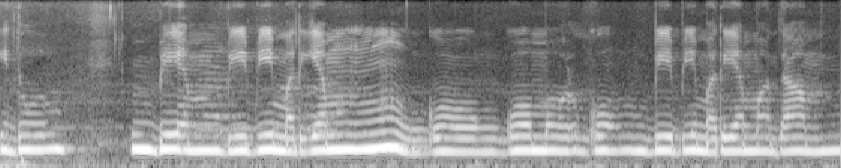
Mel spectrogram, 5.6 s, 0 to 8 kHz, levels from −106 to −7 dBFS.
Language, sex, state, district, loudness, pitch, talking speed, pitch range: Kannada, female, Karnataka, Raichur, -14 LUFS, 215 Hz, 95 wpm, 205-225 Hz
